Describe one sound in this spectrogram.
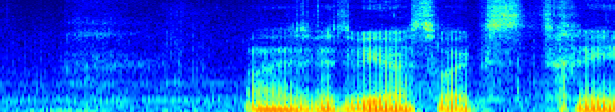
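A man speaks close into a microphone.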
